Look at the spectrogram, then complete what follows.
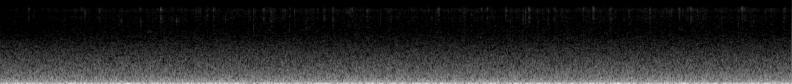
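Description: Steady recorded rain ambience with a deep, even rumble underneath, continuous and without distinct thunderclaps.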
